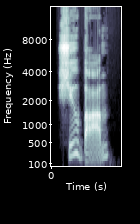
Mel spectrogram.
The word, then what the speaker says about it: Shubham: A friend of mine's name is pronounced Shoe Bomb, which is spelled S-H-U-B-H-A-M.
